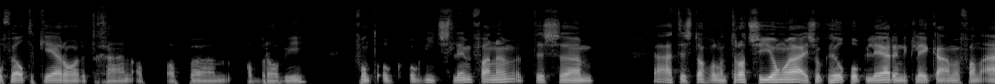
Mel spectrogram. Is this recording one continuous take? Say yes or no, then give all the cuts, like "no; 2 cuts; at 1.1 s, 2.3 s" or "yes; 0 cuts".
yes; 0 cuts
